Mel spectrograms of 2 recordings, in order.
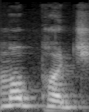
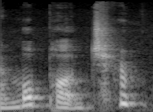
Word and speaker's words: Mod Podge: And depending on what Mod Podge you use, you can use. I said it right that time, didn't I? Mod Podge.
